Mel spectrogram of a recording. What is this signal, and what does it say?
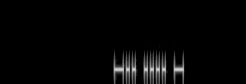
Morse code, heard as a keyed tone, about 40 wpm, 700 Hz. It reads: DHT
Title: Three Challenging Letter-Number Combinations 40wpm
